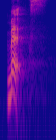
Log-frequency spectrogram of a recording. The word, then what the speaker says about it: Mx: it out, and then wrote MX, pronounced, and then in parentheses, pronounced mix. So mixture is the abbreviation, MX.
